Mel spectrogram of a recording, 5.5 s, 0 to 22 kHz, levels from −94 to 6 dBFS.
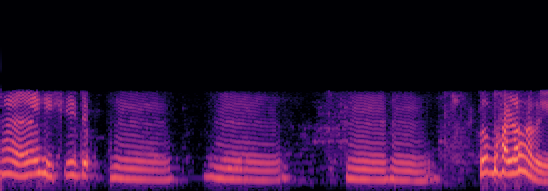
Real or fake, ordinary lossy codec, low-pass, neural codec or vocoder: real; none; 3.6 kHz; none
